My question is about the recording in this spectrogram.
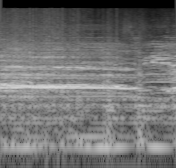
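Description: Several voices singing together in one long held note that eases off shortly before the end, over a steady low drone.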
